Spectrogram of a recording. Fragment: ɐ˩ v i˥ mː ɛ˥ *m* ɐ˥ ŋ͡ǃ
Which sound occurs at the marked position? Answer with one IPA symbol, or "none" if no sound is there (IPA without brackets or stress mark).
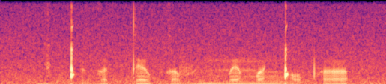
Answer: m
